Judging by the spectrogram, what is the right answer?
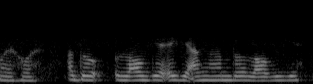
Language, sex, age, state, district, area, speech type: Manipuri, female, 18-30, Manipur, Senapati, rural, conversation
